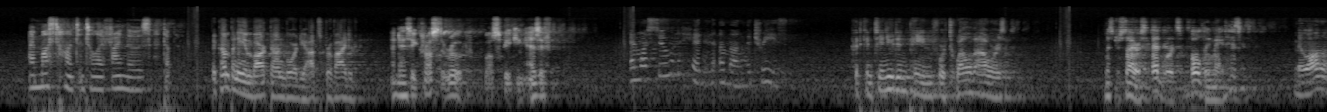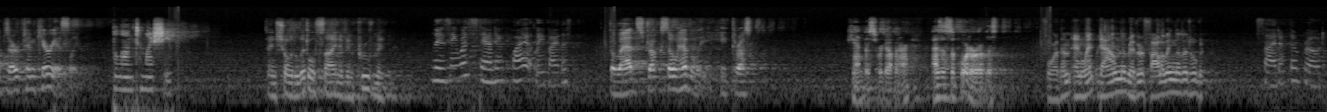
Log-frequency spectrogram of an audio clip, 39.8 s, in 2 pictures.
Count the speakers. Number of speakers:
7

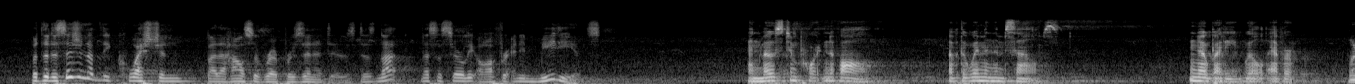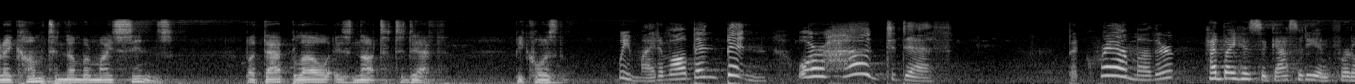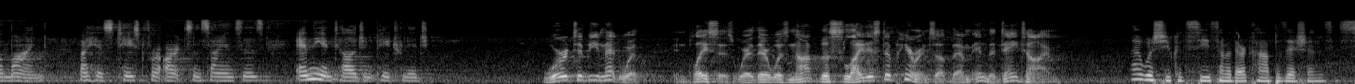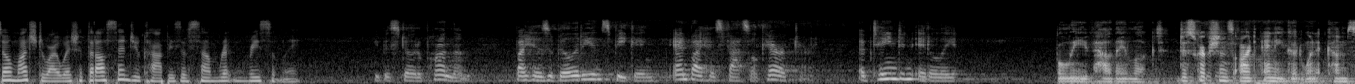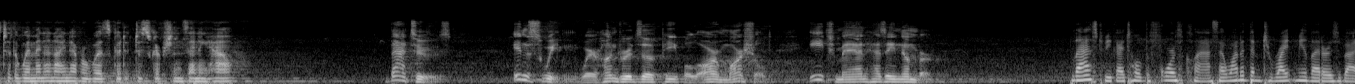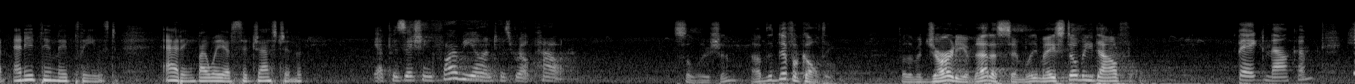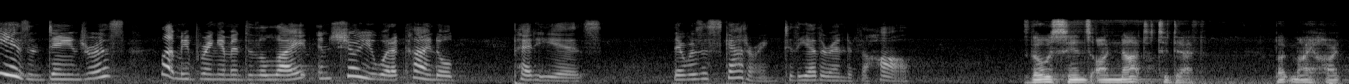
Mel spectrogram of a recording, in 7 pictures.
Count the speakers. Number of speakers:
7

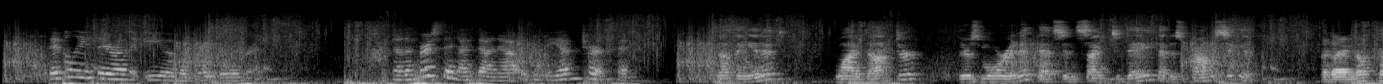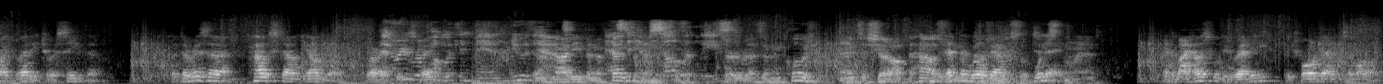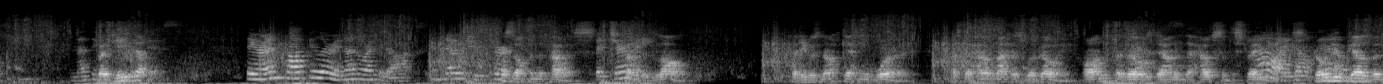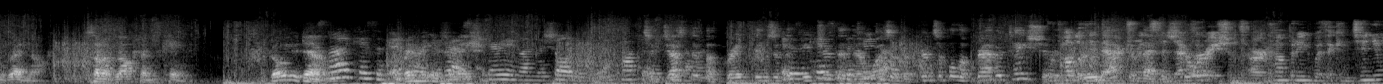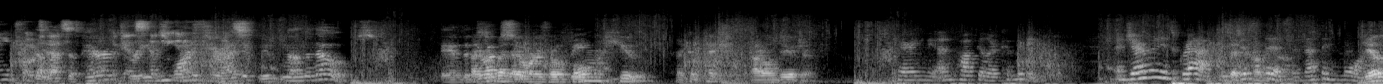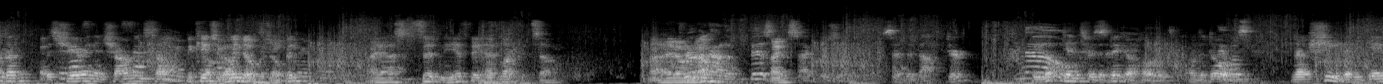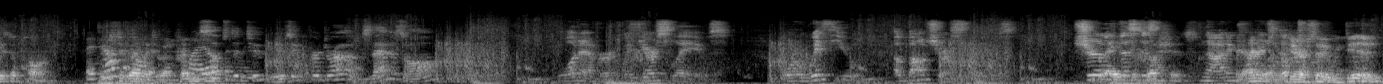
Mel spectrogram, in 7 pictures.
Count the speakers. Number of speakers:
5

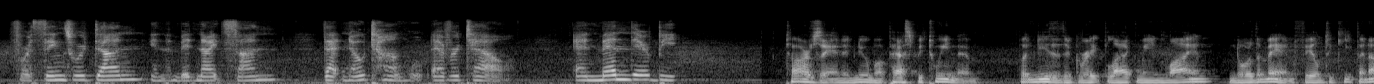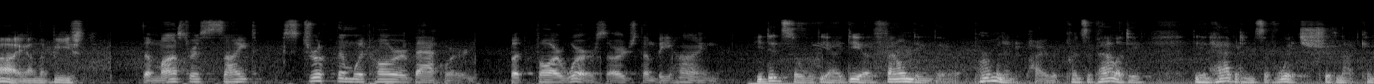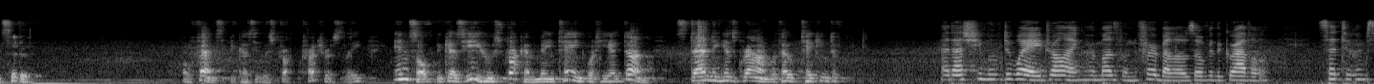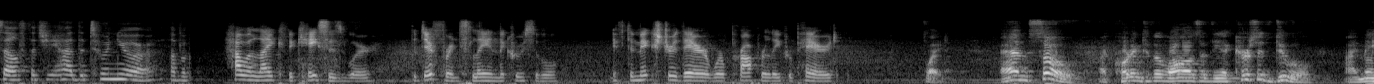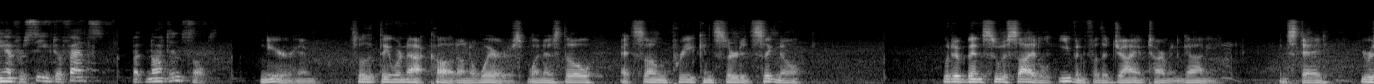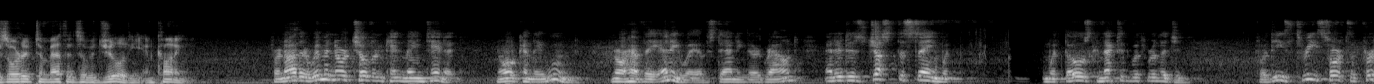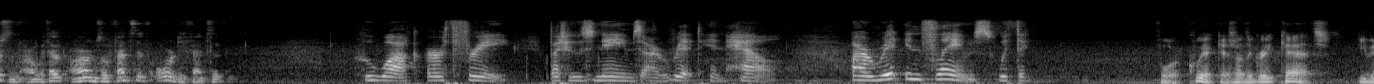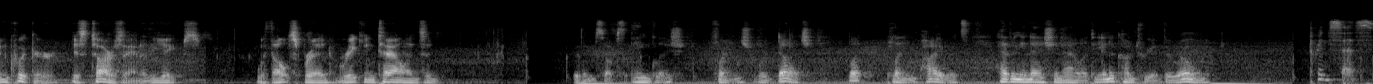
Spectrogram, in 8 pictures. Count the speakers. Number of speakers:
7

